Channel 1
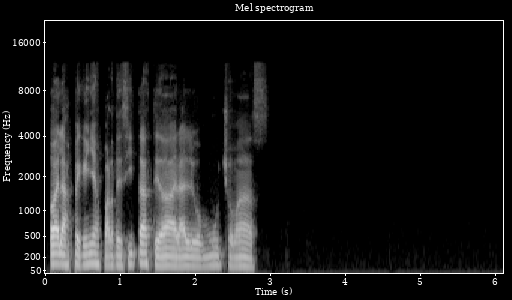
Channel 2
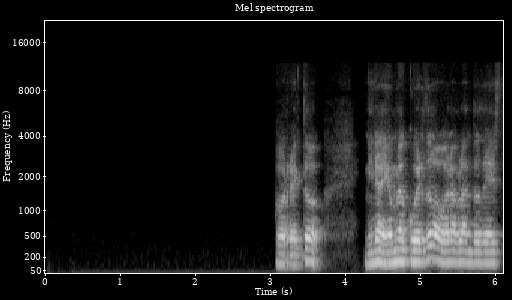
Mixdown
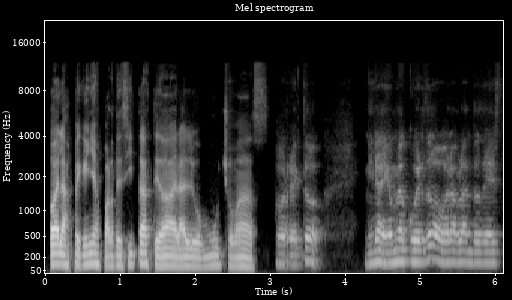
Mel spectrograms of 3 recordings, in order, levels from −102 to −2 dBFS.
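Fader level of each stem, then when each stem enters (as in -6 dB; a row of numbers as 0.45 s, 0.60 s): +1.5 dB, -7.0 dB; 0.00 s, 0.00 s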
